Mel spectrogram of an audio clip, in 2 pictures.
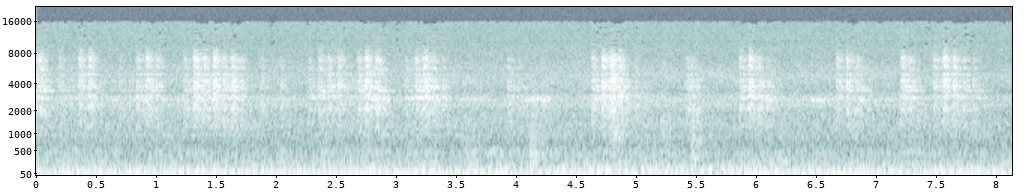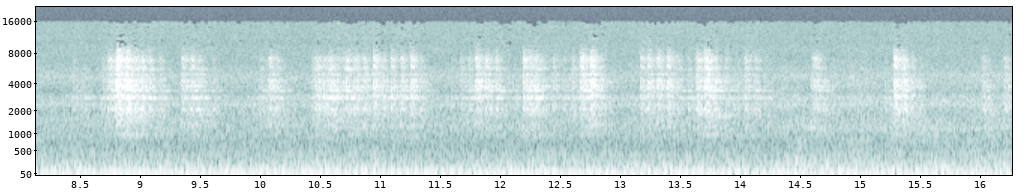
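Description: Z 20500 double-deck electric multiple unit heard from inside the carriage while running: a steady low rumble with a hum, and irregular short clicks from the wheels and car body.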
